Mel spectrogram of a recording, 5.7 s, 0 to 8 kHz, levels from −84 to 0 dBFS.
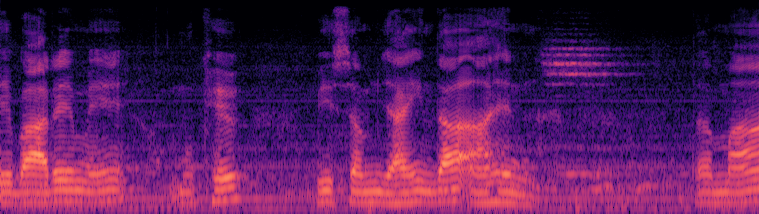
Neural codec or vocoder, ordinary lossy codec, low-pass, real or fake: none; none; 7.2 kHz; real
